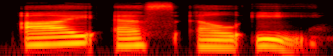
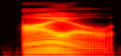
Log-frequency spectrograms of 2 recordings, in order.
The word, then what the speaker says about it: isle: I s l e right isle. And the IPA is isle just like an isle.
